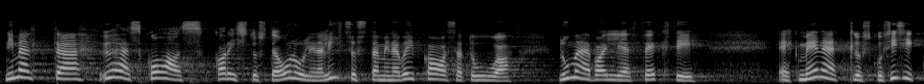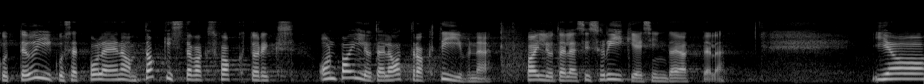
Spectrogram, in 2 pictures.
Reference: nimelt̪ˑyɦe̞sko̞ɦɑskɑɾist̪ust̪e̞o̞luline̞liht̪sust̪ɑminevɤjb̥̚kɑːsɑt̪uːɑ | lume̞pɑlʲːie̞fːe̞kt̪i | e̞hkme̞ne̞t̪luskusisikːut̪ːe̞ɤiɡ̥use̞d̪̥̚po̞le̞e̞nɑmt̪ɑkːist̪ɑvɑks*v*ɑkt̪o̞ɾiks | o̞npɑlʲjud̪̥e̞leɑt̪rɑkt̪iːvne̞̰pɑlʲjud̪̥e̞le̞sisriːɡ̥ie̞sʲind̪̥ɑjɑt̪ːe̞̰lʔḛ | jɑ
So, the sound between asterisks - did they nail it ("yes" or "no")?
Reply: no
